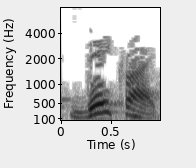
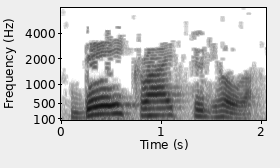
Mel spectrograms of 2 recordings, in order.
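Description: First: "They" hit hard, "cried" falling after it; "They" leaned on, then "cried" drops away; stress on THEY. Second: "They cried to Jehovah" read slowly, each word weighed; slow down and lay out "They cried to Jehovah" deliberately; measured scripture reading; slow emphatic quote. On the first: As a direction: punch "They" to set the people against Abijah. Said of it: "I want to underline, it says". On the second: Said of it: "I want to underline". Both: Shown as a demonstration.

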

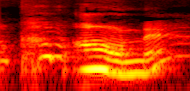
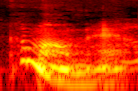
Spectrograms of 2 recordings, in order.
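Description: First: Playful high repeat. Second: Low, chuckling come on now with a falling tune; laughing it off. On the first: Confessing to camera, playfully egging herself on, high and rising. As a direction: come on now jumps up high and rises at the end. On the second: Confessing to camera, laughing it off after talking smack. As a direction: laugh through the words come on now, dropping at the end. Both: Acted.

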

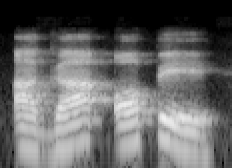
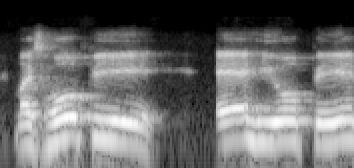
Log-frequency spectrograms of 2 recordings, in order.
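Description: First: "H O P E" spelled slowly letter by letter, each letter distinct; correct spelling. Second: "R O P E" spelled out letter by letter, louder, as the wrong version; wrong spelling. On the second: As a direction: spell "R O P E" loudly to set up the correction. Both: Shown as a demonstration. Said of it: "não".

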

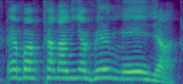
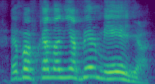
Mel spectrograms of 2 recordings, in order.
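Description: No difference in how they are said.

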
